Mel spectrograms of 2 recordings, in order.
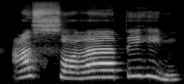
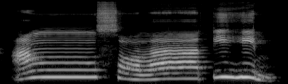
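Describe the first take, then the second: First: The n merges completely into the following s. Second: The n sound is hidden and nasalized. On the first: The speaker calls it wrong. "dibaca idgham" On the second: The speaker calls it right. "Ikhfa artinya samar, maka dibacanya"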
